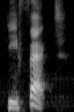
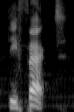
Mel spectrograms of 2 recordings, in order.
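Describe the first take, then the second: First: The stress is on the second syllable. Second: The stress is on the second syllable.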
